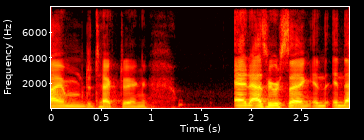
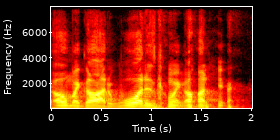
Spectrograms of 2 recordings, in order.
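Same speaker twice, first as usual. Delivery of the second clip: mock shock; 7 dB louder than usual. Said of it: "I was just like".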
